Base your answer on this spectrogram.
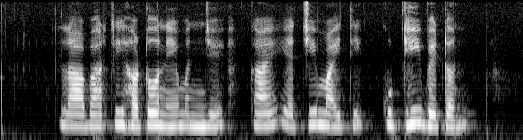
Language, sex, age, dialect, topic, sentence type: Marathi, female, 31-35, Varhadi, banking, question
